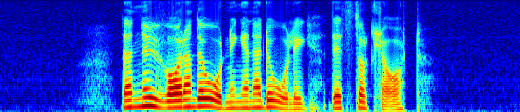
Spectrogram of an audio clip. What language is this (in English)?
Swedish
